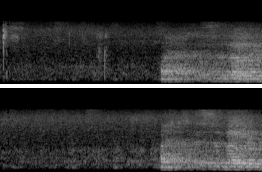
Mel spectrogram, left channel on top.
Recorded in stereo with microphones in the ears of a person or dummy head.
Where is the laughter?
60° right (ahead or behind), 1.5 m.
